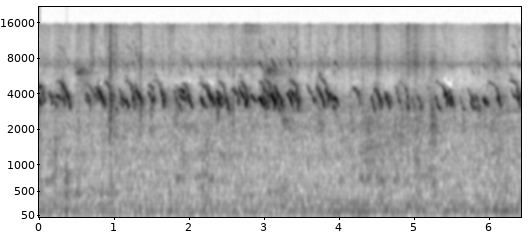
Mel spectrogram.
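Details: Baby chicks eating green leaves, a brood of young desi chickens kept under heat, give constant high, short downward peeps that overlap in a busy chorus, with a faint low rumble underneath.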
